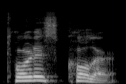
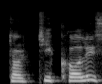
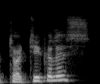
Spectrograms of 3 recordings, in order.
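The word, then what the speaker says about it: torticollis: and the guy there told me I had tortoise collar and I should wear a neck brace what the heck is tauris Coler and how long will I need the brace Joey it's actually pronounced torticolis or torticolis but regardless thank you for the question and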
